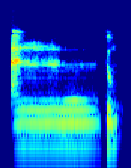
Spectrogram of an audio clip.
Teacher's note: mengucapkan antum aja itu ada idghamnya, ditahan 3 harokat.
